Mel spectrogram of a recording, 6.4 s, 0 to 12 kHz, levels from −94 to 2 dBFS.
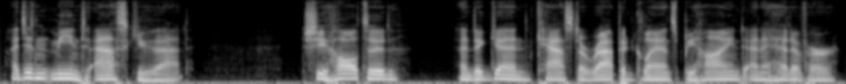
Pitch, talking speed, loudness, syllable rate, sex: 125 Hz, 190 wpm, -20 LUFS, 5.3 syllables/s, male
